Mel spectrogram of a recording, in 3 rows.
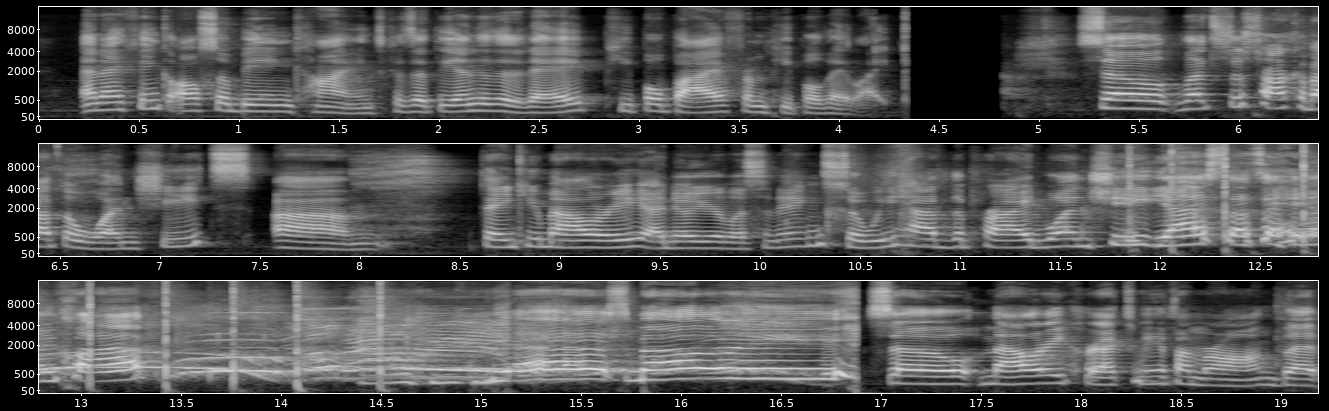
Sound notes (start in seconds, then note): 12.4 cheering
